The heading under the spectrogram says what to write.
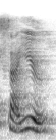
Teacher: Em sair, o I, por representar o som mais forte da sílaba, é uma vogal.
